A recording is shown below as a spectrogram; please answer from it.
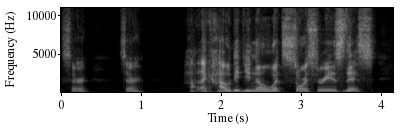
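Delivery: put-on trembling, fearful, scared voice. Retelling a repair shop worker's reply after being caught: imitating a trembling, fearful voice. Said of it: "the trembling and the fear in his voice".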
